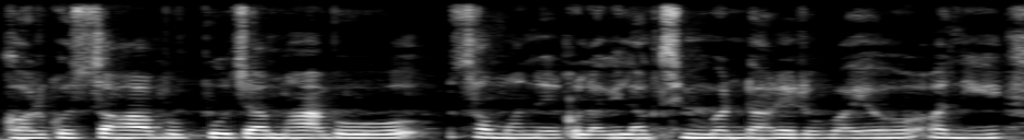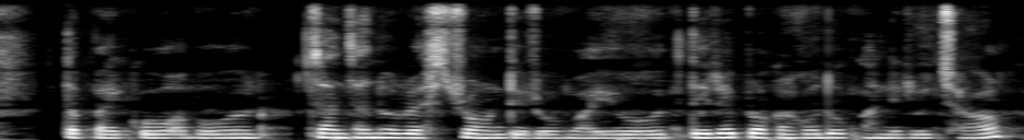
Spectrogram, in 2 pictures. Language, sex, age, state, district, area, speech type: Nepali, female, 18-30, West Bengal, Darjeeling, rural, spontaneous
